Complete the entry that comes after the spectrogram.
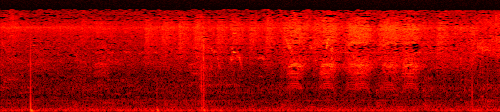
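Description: Distant bird calling in a quick run of five or six short calls about halfway through, over a steady low outdoor rumble with a few faint knocks.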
